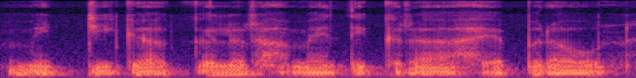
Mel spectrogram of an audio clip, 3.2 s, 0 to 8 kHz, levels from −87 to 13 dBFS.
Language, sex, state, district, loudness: Hindi, male, Himachal Pradesh, Shimla, -16 LUFS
